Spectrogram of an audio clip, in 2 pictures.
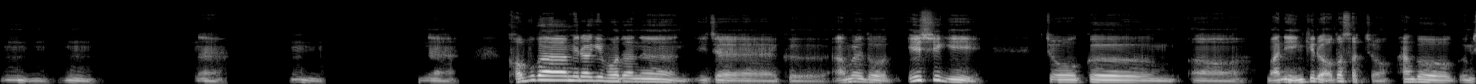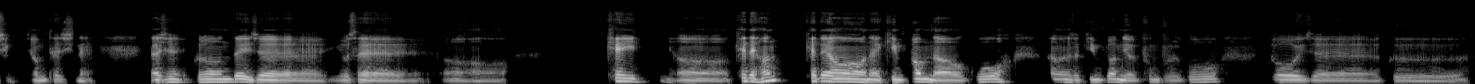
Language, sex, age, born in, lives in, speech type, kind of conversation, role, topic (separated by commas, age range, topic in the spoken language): Korean, male, 45-49, South Korea, United States, conversation, podcast, guest, K-팝의 세계적 영향에 대해 어떻게 느끼시나요?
